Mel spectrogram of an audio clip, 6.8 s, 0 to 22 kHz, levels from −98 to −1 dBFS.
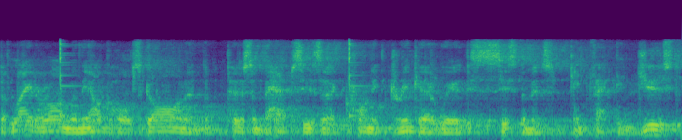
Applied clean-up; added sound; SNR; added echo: none; Dishes, pots, and pans; 17 dB; reverberation time 1.9 s.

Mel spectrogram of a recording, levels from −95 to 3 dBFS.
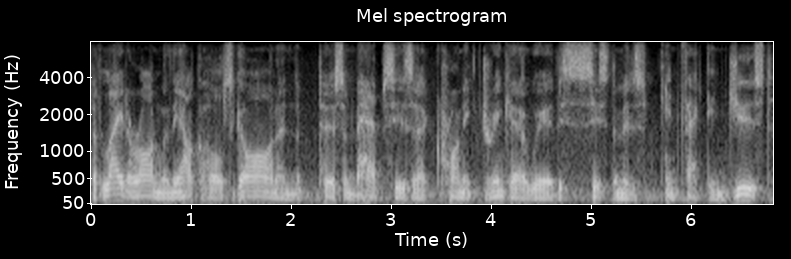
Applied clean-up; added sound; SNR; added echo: none; none; none; none.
